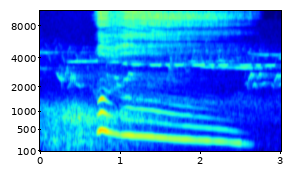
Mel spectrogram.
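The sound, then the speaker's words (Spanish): A single drawn-out vocal howl, a voice imitating wind as a long moaning tone that slowly slides downward in pitch over about two seconds, steady, with no other talking. “¿Y si trato de hacer los sonidos que hacen los demás? Como el viento.”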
